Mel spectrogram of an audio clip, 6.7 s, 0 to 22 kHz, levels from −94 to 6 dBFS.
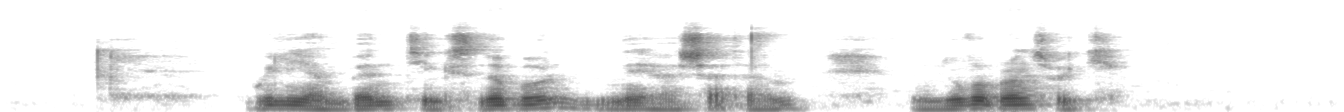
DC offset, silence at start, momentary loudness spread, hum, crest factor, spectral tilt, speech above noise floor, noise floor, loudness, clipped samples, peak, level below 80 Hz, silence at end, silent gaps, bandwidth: under 0.1%; 0.5 s; 21 LU; none; 20 dB; -5 dB/octave; 58 dB; -89 dBFS; -32 LUFS; under 0.1%; -14 dBFS; -54 dBFS; 1.15 s; none; 9.4 kHz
